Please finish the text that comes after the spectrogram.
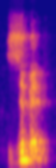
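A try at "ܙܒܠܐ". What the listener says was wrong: Nope. Zibil is the Arabic. They say it in Arabic. And again, to make it in the surah, the last letter, make it a. Zibla. Zibla.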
